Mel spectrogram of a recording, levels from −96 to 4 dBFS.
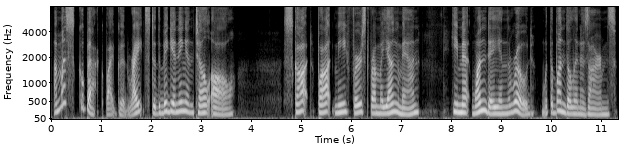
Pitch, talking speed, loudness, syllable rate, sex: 195 Hz, 180 wpm, -20 LUFS, 4.1 syllables/s, female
